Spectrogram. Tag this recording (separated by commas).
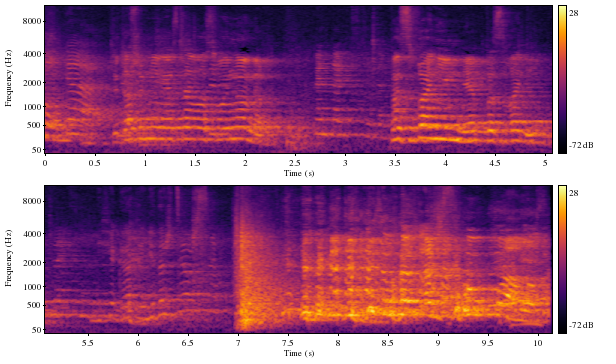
Speech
